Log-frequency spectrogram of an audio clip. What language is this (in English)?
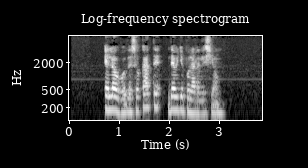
Galician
